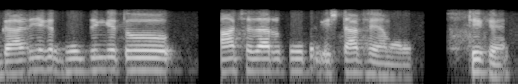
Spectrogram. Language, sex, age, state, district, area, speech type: Urdu, male, 18-30, Bihar, Purnia, rural, conversation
